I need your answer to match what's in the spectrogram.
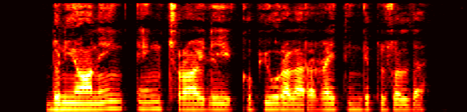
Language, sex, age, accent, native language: Uzbek, male, 19-29, Namangan, Uzbek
